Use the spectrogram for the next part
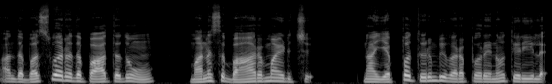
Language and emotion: Tamil, sad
